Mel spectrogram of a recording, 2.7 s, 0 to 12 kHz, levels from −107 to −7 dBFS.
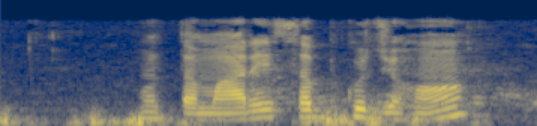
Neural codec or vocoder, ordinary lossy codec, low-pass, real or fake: none; Opus, 64 kbps; 7.2 kHz; real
